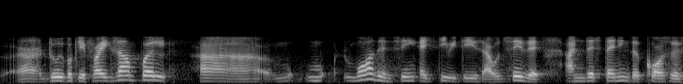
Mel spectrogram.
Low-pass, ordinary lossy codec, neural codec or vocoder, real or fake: 3.6 kHz; none; codec, 16 kHz, 0.8 kbps, ZipCodec; fake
